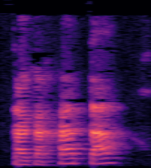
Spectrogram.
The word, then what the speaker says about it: Takahata: Takahaka no, ya, he dicho mollón de sílabas. No, lo, lo he dicho bien. Takahaka, Takahata ya se puede llamar James o algo.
